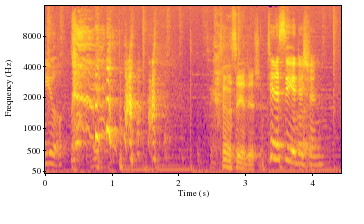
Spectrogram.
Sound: laughing

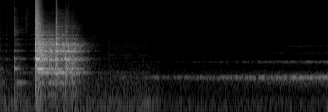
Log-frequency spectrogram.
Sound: clattering wood; ethereal music

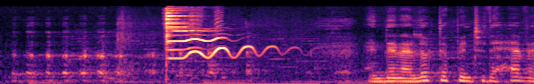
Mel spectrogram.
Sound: laughter

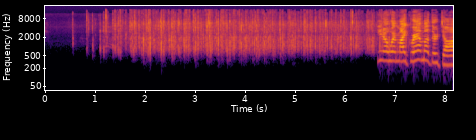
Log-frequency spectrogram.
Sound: applause

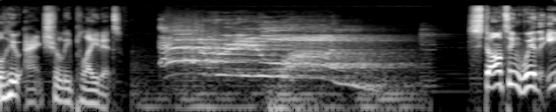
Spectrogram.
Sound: shouting

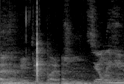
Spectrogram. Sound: knife cluck

